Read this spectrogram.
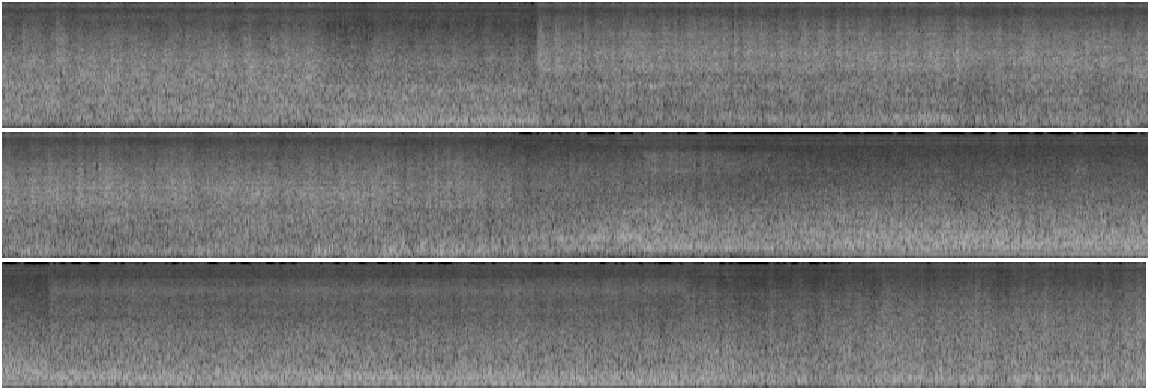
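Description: Heavy machinery rumbles and clatters loudly.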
